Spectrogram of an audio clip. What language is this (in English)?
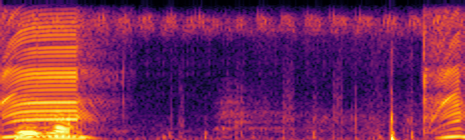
Bhojpuri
